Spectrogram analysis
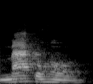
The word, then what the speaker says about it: McElhone: Yeah, the last name is actually pronounced McElhone.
